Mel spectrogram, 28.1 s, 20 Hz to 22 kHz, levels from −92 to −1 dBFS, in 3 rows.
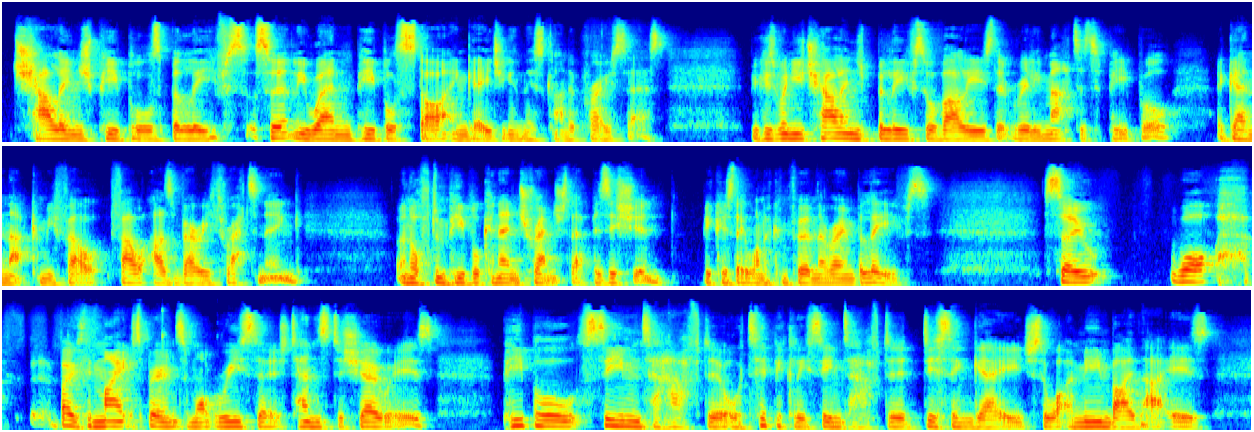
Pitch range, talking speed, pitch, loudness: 125-155 Hz, 175 wpm, 135 Hz, -20 LUFS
